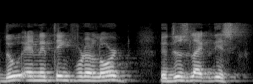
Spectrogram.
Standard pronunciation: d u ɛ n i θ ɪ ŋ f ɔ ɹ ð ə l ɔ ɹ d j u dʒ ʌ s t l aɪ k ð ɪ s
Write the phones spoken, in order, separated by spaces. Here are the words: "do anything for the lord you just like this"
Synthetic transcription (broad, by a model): d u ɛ n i t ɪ ŋ f ɔ ɹ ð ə l ɔ ɹ d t dʒ ʌ s t l aɪ k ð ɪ s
